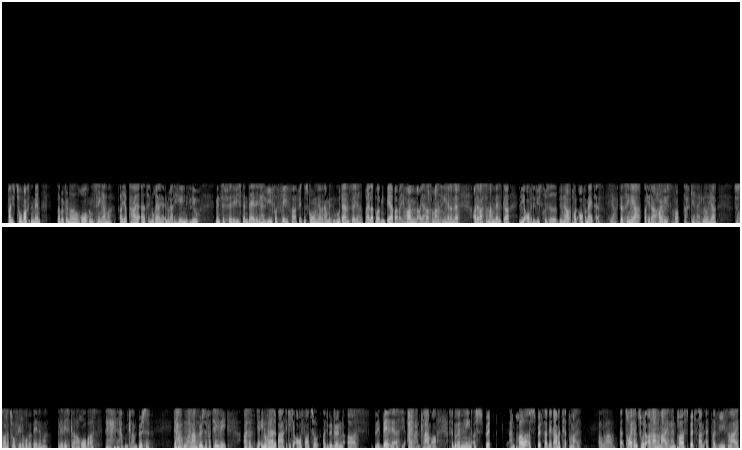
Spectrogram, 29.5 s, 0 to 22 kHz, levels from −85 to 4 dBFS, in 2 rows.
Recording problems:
garbled, watery; badly; nothing above 4 kHz
wrong speed, natural pitch; too fast; 1.6 times normal speed

